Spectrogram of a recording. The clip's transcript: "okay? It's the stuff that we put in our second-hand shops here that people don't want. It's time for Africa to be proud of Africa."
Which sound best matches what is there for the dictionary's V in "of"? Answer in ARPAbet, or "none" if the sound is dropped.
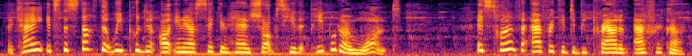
V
